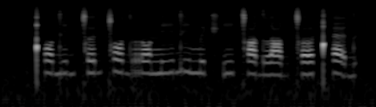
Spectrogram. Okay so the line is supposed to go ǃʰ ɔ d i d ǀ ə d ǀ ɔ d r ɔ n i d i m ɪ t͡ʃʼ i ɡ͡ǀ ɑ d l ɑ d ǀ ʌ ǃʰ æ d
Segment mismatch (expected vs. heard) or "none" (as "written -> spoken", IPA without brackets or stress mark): ɡ͡ǀ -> ǀ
